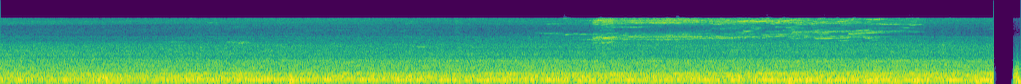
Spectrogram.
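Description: Trenitalia Frecciarossa high-speed train rolling along a station platform with a steady low running hum. Its wheels squeal high-pitched from about six seconds in until about nine seconds, and the sound cuts off suddenly near the end.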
